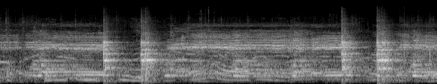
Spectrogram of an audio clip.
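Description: Live kabuki stage music: a chanter's drawn-out, wavering sung narration over held accompanying tones, cut by four sharp clacks, two about a second in and two near the end.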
